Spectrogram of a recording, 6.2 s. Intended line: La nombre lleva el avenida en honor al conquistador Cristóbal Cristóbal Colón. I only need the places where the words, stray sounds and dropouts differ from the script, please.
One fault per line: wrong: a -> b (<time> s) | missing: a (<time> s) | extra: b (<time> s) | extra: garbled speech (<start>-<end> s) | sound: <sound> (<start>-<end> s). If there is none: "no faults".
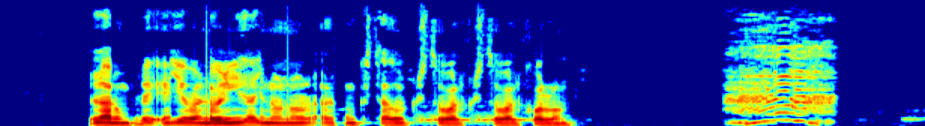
sound: squeak (4.8-5.6 s)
